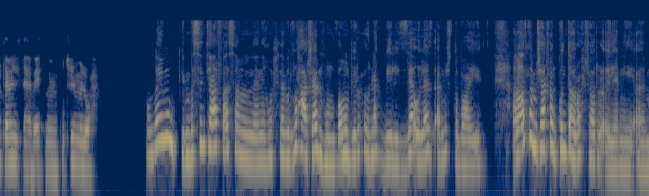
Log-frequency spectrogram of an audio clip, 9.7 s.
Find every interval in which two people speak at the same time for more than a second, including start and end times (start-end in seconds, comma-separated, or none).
none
